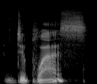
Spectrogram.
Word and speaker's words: Duplass: his 2018 interaction with actor mark du touple duplass to plus it's spelled d-u-p-l-a-s-s oh there you go that's the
